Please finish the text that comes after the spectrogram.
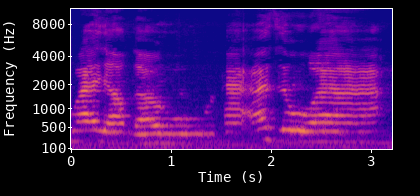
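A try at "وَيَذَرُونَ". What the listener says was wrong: Bacanya wayadha ya, bukan wayadho, bukan lo tapi dha. Waya. Dha biasa, dha. Coba dha biasa, dha. Dha. Wayadharu. Iya, yang tebal ro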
